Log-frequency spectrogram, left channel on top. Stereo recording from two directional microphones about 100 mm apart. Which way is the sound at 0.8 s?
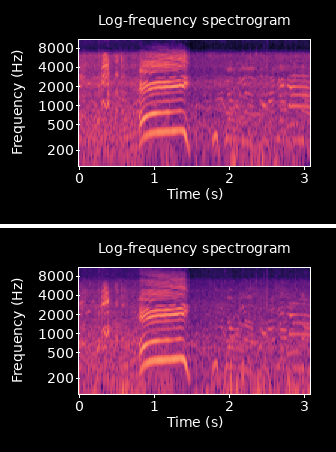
50° right (ahead or behind).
